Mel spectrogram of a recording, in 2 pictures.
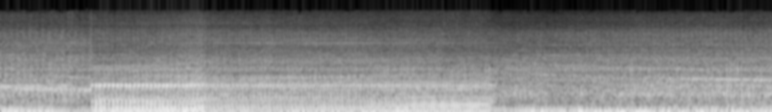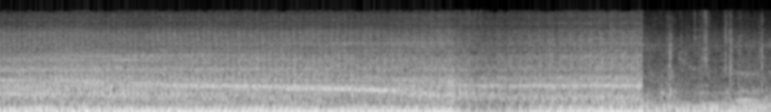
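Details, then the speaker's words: Yamaha Aerox, microphone taped at the CVT, engine blipped then freewheeling: loose stone-like rattle as revs fall, silent under throttle; owner suspected a crankcase bearing, finding was a worn torque drive bearing. "Para siyang ano eh, para siyang bato na parang gumaganon kapagka nagm-menor ka na eh."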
